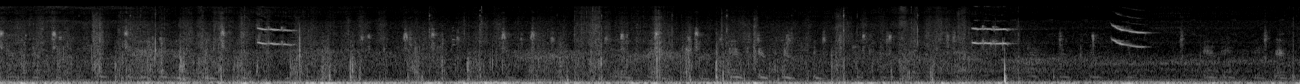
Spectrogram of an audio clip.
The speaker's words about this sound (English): Three more bobolinks. Mostly just calling those, no songs yet.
